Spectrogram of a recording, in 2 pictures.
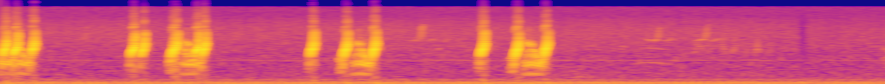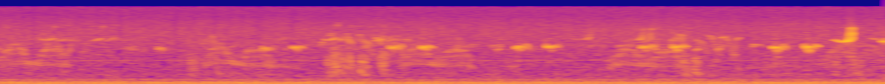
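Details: Quail call used by hunters to lure quails, a morning recording: sharp three-note bursts repeated in the first three seconds, then only faint scattered chirps over a low steady hum.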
